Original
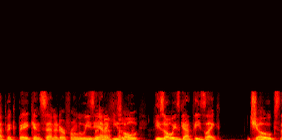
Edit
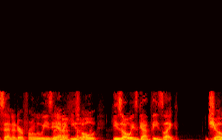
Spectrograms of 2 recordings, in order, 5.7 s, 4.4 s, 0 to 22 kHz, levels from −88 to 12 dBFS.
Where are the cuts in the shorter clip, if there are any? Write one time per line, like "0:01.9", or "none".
none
